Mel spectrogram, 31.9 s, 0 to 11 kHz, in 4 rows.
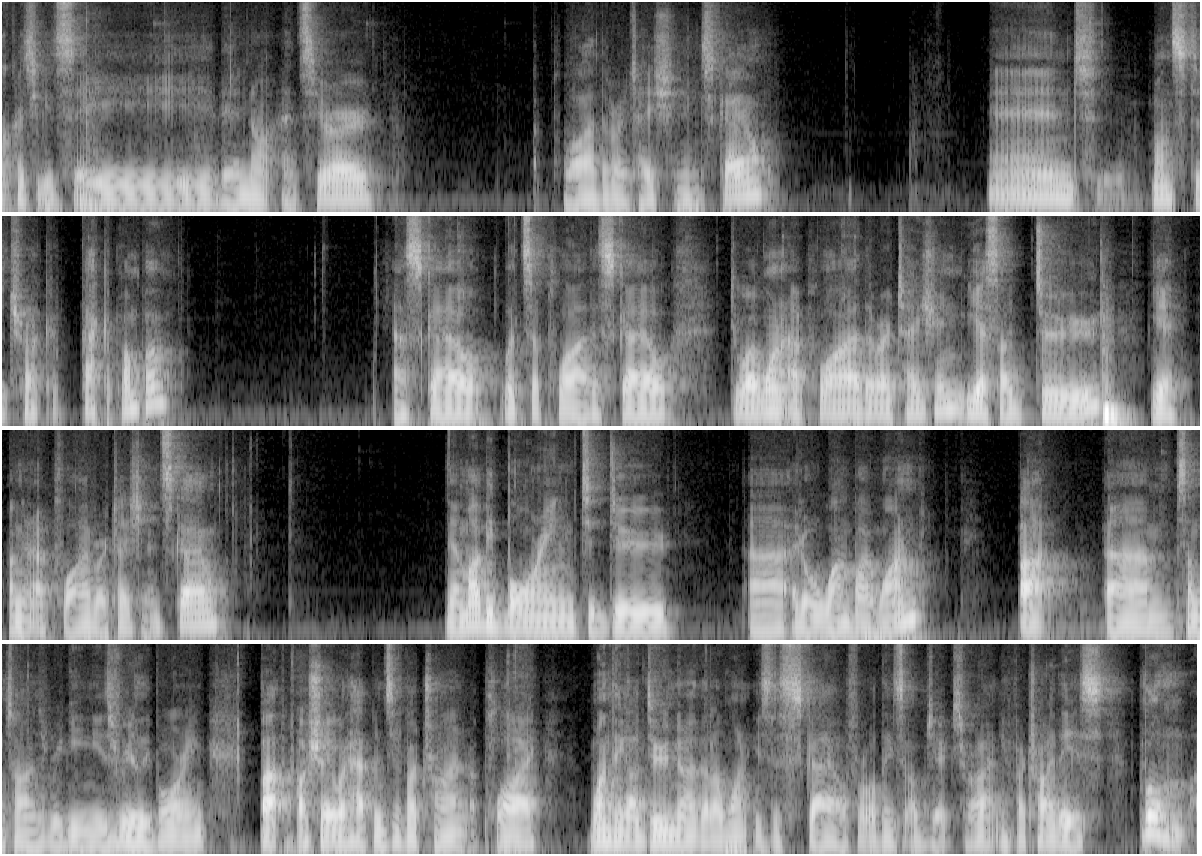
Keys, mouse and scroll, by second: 0.2 ctrl+a, 2.1 click, 3.1 middle click, 5.3 ctrl+a, 7.0 click, 8.3-9.1 middle drag, 10.5 shift+middle click, 10.8-11.3 middle drag, 12.3 middle drag, 13.0 shift+middle drag, 13.4-14.6 middle drag, 15.3 KP_1, 16.4 KP_3, 17.3 ctrl+a, 23.4-23.9 middle drag, 25.2 a, 25.6 a, 27.0 ctrl+a.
